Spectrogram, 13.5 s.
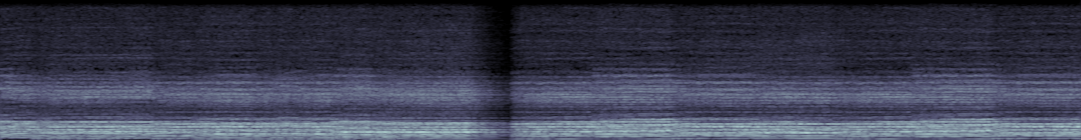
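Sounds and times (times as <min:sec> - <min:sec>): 
MIDI SATB a cappella choir: 0:00.0 - 0:13.4.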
